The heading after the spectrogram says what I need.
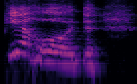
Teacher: I'm going to do my pretentious French rolled R.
